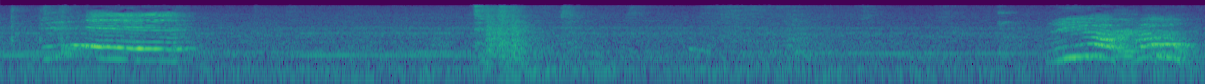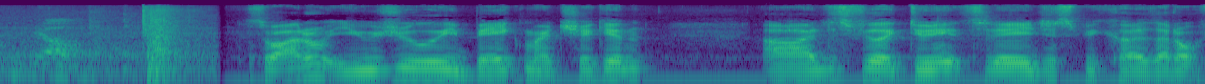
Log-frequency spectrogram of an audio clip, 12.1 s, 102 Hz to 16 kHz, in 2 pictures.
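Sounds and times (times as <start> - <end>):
faint steady hum: 4.3 - 12.0.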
